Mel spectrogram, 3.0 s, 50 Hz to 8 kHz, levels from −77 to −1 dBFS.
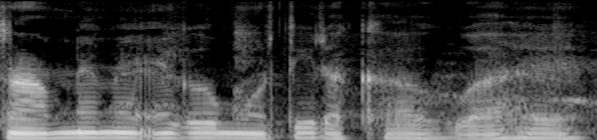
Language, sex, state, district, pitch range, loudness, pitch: Hindi, male, Jharkhand, Deoghar, 95-105 Hz, -20 LUFS, 100 Hz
